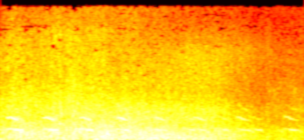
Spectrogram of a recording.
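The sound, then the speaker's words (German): Baltic Sea waves wash steadily onto a beach in a continuous, loud rushing roar, with faint, repeated gull calls in the background and no talking. “Also ich könnte jetzt echt eine halbe Stunde lang einfach nur dieses, oh, dieses Wellenrauschen hören und dann noch die Möwen dazu.”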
